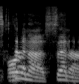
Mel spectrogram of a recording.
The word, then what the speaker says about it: Sena: I said Sena. I said it wrong. Sena.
